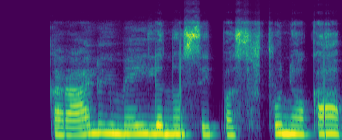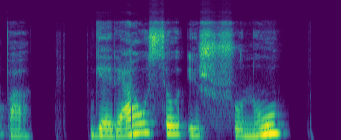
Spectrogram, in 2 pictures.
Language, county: Lithuanian, Telšiai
